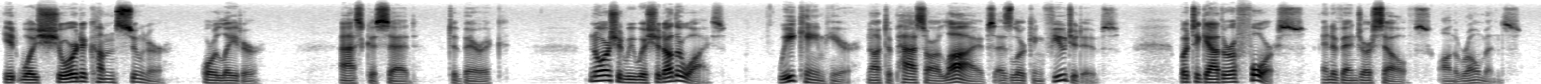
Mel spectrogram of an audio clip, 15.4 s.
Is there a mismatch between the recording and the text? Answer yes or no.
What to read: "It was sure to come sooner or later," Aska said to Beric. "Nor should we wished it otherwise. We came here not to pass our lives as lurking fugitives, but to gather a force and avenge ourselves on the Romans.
yes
